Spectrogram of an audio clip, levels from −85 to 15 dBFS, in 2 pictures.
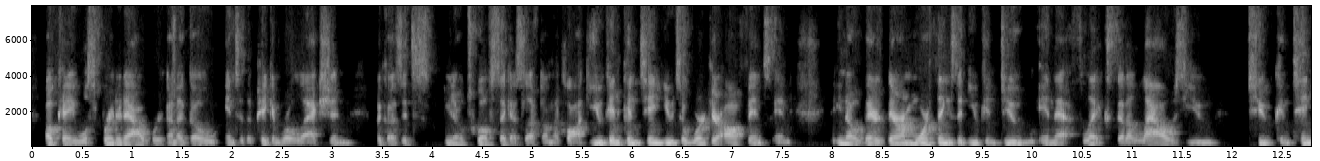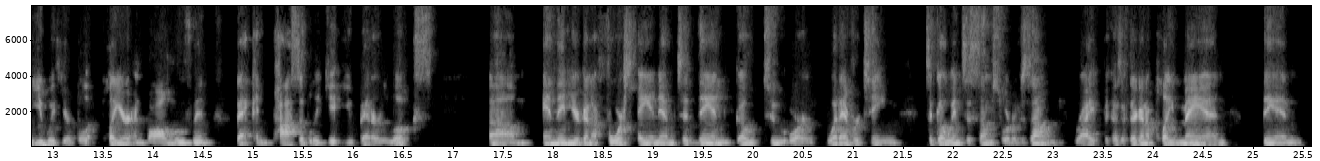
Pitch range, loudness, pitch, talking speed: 85-110 Hz, -19 LUFS, 95 Hz, 220 wpm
